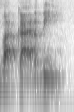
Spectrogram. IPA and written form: ba.kaɾ.ˈði (Bacardí)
